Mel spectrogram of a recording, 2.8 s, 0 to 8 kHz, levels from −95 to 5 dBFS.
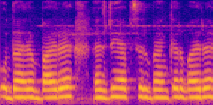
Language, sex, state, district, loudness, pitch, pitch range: Bengali, female, West Bengal, Purulia, -12 LUFS, 230 Hz, 225-245 Hz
